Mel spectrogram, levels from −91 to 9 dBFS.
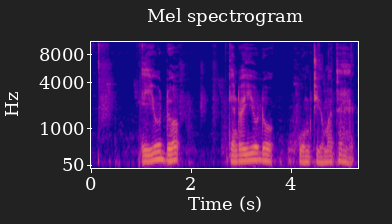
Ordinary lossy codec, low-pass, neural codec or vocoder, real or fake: none; none; none; real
